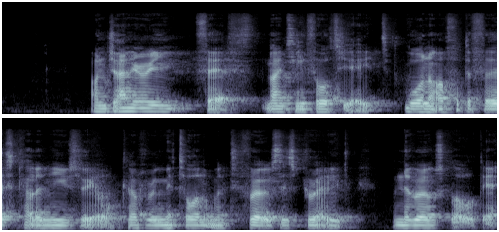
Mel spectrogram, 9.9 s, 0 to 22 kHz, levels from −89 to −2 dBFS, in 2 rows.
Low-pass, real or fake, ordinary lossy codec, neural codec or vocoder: 14.4 kHz; fake; none; codec, 44.1 kHz, 3.4 kbps, Pupu-Codec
